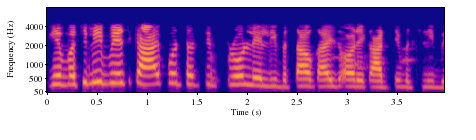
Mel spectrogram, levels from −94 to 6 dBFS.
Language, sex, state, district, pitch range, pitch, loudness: Hindi, female, Bihar, Purnia, 230-310 Hz, 270 Hz, -19 LUFS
